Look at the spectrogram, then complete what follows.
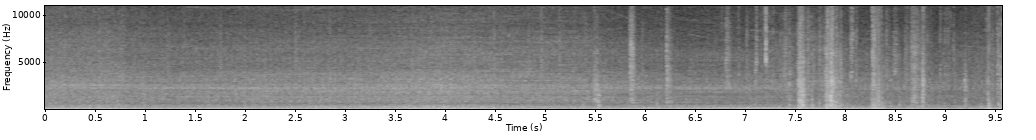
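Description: Steady low engine and road rumble heard inside a moving vehicle's cabin, with a few short knocks or clicks near the end.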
